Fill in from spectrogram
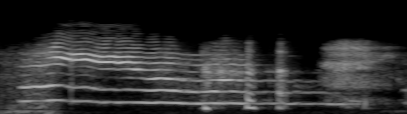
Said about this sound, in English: It's the cat. She's back.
